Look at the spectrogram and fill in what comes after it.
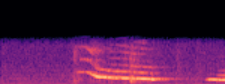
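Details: A domestic dog, worked up over a cat outdoors, gives one long whine that slides down and levels off, followed by a brief second whimper.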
